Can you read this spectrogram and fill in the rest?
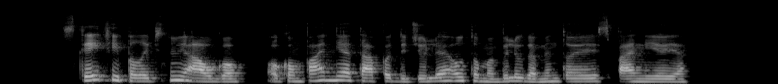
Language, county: Lithuanian, Šiauliai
